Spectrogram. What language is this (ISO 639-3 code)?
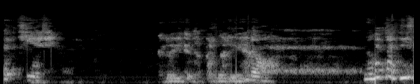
spa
